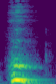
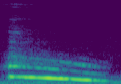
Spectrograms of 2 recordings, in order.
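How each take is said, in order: First: Loud, punchy owl hoot; a big hoo from the belly; Papa Owl hoot. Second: High, sung owl hoo; Mama Owl hoot. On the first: Teacher leading class in Papa Owl hoot, loud. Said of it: "Papa Owl ... has the deepest voice". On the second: Teacher modelling Mama Owl's singing voice, high. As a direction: float a high pretty hoo. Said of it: "Mama Owl has a beautiful singing voice". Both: Shown as a demonstration.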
